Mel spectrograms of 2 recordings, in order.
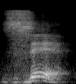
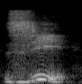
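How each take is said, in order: First: The vowel sounds like 'eh'. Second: The vowel sounds like 'ee'. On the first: The speaker calls it right. "as letras Is têm som de E" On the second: The speaker calls it wrong. "Não é Z"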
